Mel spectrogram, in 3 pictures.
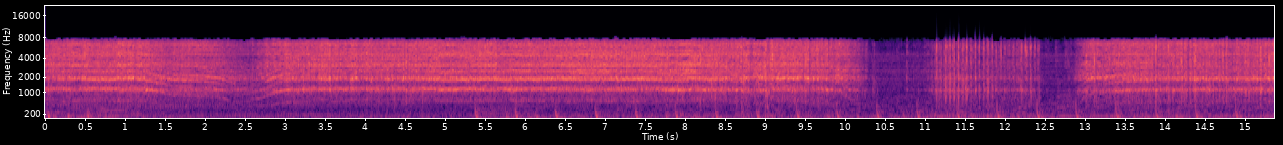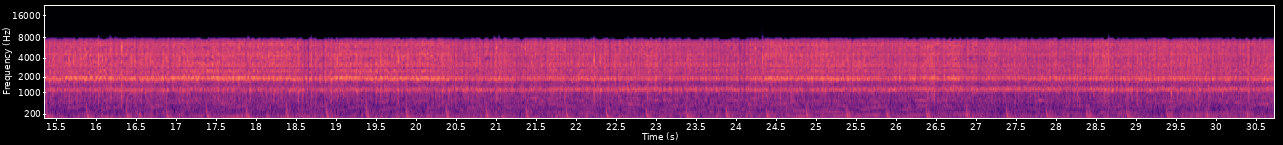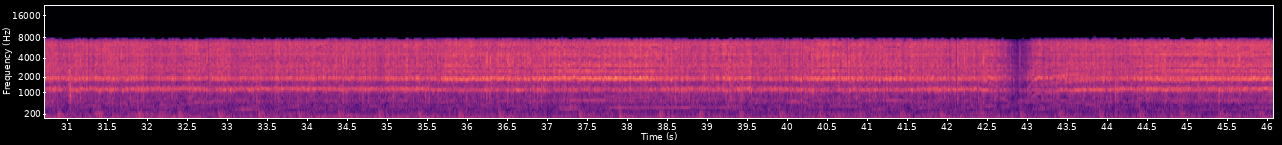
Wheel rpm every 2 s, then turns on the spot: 150, 130, 160, 160, 150, 20, 70, 160, 160, 160, 160, 160, 160, 160, 160, 160, 160, 160, 160, 160, 160, 120, 160.
10-12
